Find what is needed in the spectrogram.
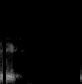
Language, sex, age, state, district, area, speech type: Hindi, male, 60+, Uttar Pradesh, Mirzapur, urban, conversation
